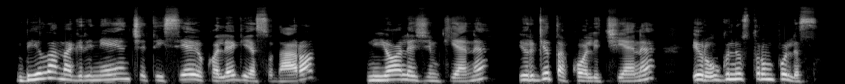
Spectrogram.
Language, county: Lithuanian, Klaipėda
